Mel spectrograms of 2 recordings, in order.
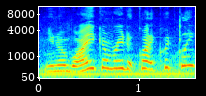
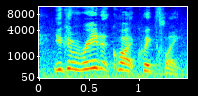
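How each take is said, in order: First: Higher and fast, rising on "quickly"; teasing rhetorical question. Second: Said in the usual way. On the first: Real, not acted. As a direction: toss the question up at them quickly.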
